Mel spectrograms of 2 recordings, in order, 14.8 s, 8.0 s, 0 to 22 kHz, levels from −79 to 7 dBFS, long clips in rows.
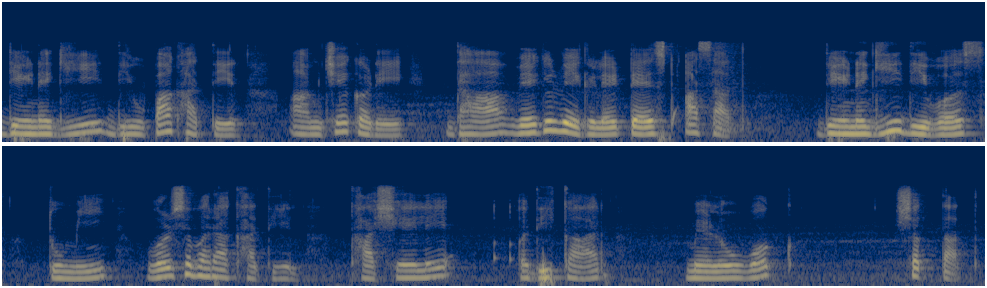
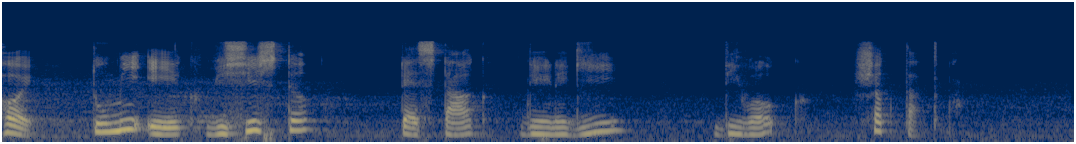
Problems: none marked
